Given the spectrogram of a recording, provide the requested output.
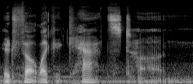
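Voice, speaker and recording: Deep, gravelly male horror narrator. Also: big pitch swings, unhurried. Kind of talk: dramatic horror fiction narration. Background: music under the voice.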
